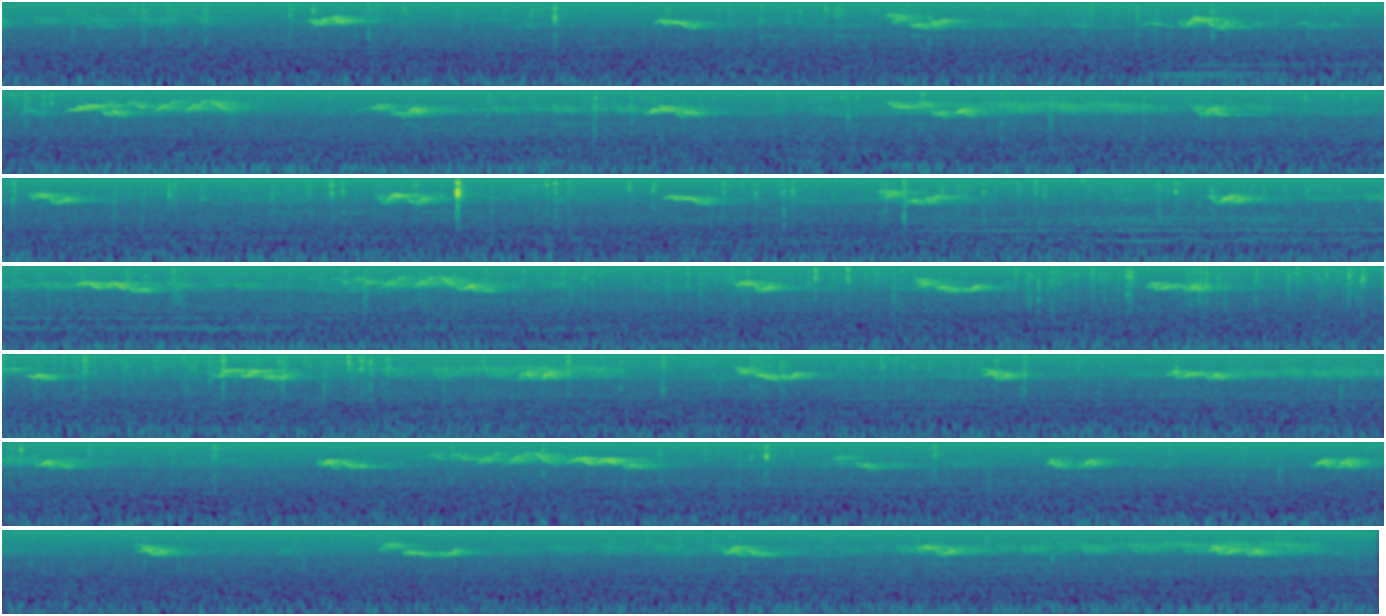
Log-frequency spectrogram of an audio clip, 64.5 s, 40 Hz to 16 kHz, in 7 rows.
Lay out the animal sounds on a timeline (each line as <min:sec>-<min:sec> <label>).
0:00.0-0:00.8 Rose-breasted Grosbeak (Pheucticus ludovicianus)
0:00.0-0:01.6 Ovenbird (Seiurus aurocapilla)
0:00.0-0:26.0 Red-eyed Vireo (Vireo olivaceus)
0:04.9-0:06.4 American Crow (Corvus brachyrhynchos)
0:06.3-0:10.1 Rose-breasted Grosbeak (Pheucticus ludovicianus)
0:09.6-0:11.2 Chestnut-sided Warbler (Setophaga pensylvanica)
0:11.8-0:13.5 American Crow (Corvus brachyrhynchos)
0:12.0-0:13.6 Ovenbird (Seiurus aurocapilla)
0:15.4-0:17.1 Ovenbird (Seiurus aurocapilla)
0:20.1-0:21.4 American Crow (Corvus brachyrhynchos)
0:21.5-0:22.4 Black-capped Chickadee (Poecile atricapillus)
0:26.4-1:04.5 Red-eyed Vireo (Vireo olivaceus)
0:27.0-0:29.4 Ovenbird (Seiurus aurocapilla)
0:29.5-0:30.8 Chestnut-sided Warbler (Setophaga pensylvanica)
0:39.2-0:41.1 Ovenbird (Seiurus aurocapilla)
0:44.8-0:46.7 Ovenbird (Seiurus aurocapilla)
0:48.6-0:50.0 Chestnut-sided Warbler (Setophaga pensylvanica)
0:58.4-1:00.3 Ovenbird (Seiurus aurocapilla)
1:01.8-1:04.2 Ovenbird (Seiurus aurocapilla)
